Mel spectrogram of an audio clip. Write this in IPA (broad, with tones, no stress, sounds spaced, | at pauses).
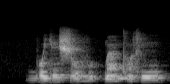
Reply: b o˧ j e˦ ʃ o˨ v u˦ ɡ͡b ã˨ d ɔ̃˧ s ĩ˦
